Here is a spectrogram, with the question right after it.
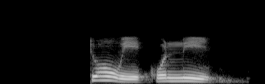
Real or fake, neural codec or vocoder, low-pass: fake; codec, 16 kHz, 1 kbps, X-Codec, WavLM features, trained on Multilingual LibriSpeech; 3.6 kHz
